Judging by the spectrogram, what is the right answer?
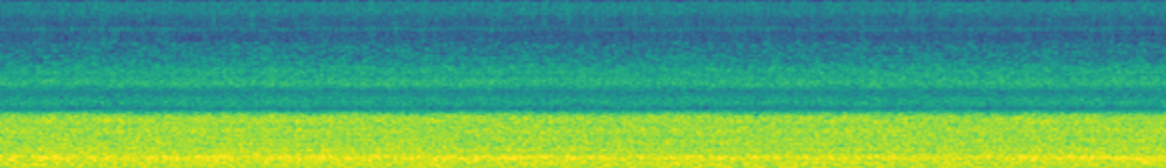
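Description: Model railroad coal train's cars rolling steadily along the track, a continuous whir with a low hum beneath it.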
